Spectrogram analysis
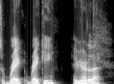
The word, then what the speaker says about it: Reiki: say it wrong, so I apologize, but it's Reiki. Have you heard of that? You said it right. Is it Reiki?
